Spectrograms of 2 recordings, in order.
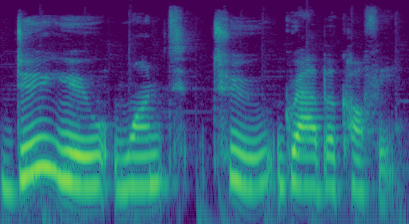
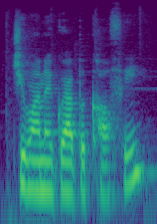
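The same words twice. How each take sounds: First: Each word is said separately with breaks between. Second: The words run smoothly together without any breaks. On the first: The speaker calls it wrong. "without connected speech. It's really choppy" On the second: The speaker calls it right. "That's much better"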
